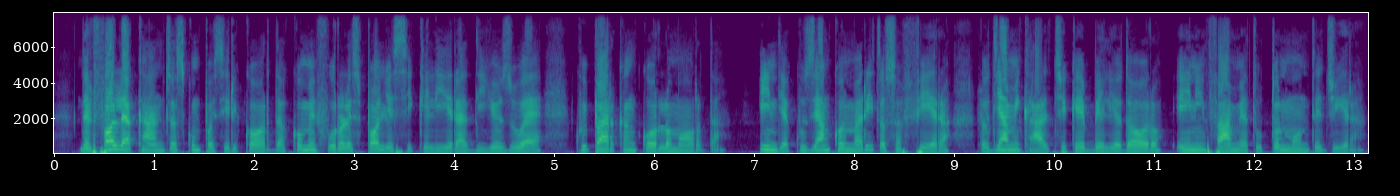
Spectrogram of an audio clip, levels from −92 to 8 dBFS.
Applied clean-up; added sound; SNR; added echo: none; none; none; none.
